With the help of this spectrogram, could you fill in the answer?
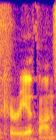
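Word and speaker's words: Karaethon: an in-world book called i'm going to butcher this pronunciation but the karathyl karathan cycle the prophecies of the koreathon gabe coming in club with the pronunciation yep the koreathon cycle process yes this is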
